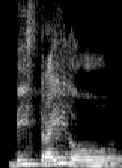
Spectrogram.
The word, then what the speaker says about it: distraído: Distraído, distraído. Dis traí do. Por lo tanto, en última sílaba, termina en N, en en vocal, cualquiera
